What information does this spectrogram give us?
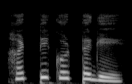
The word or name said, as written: ಹುಡುಗಾಟಿಕೆ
